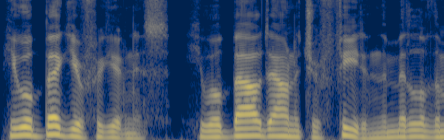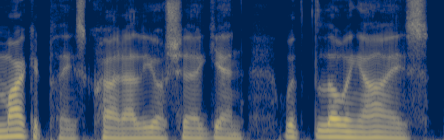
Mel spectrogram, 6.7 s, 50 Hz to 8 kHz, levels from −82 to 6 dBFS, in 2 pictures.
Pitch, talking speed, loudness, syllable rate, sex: 120 Hz, 225 wpm, -20 LUFS, 5.7 syllables/s, male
